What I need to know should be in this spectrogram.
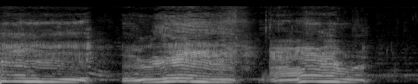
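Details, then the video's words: Staffordshire Bull Terriers Gwendolen and Ernest, pet dogs, play fighting indoors; three drawn-out, throaty growling grumbles, each about a second long, bending upward and then sliding down, with short pauses between them. "My staffys play fighting"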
